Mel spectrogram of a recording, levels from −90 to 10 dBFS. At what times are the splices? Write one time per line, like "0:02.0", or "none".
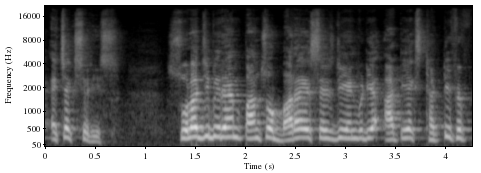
none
